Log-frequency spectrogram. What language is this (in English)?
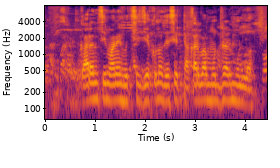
Bangla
